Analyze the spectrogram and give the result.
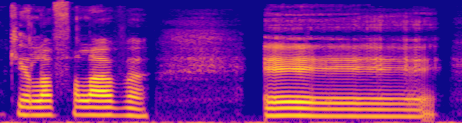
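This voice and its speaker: A woman's voice: fairly low pitch, slow pace, clear, resonant tone, no room sound, clean studio sound. A middle-aged woman from Brazil with a Brazilian Portuguese accent, a guest speaking reflectively in a conversational interview, laughing often. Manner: reflective, laughs often, quotes others in lively voices.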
